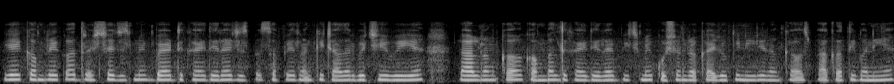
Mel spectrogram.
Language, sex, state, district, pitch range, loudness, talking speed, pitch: Hindi, female, Bihar, East Champaran, 200-215 Hz, -23 LUFS, 275 wpm, 210 Hz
